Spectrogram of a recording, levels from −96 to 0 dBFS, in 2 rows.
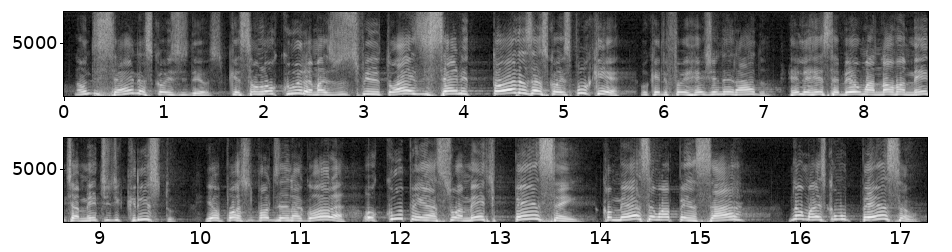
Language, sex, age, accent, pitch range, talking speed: Portuguese, male, 50-69, Brazilian, 210-265 Hz, 170 wpm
